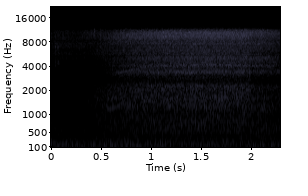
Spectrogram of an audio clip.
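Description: Near silence, with a faint steady hiss.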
